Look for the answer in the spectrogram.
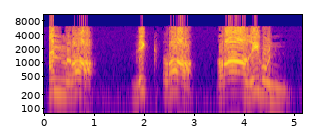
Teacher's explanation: البته حرف ر از این قاعده مستثنا هست، یعنی الف بعد از حرف را تفخیم میشه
